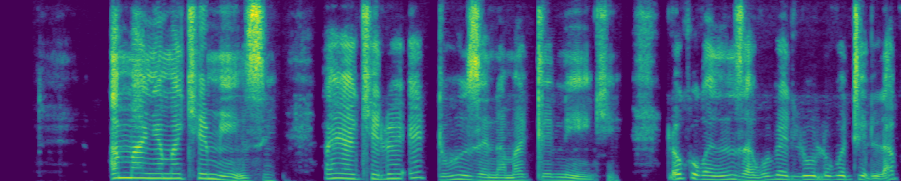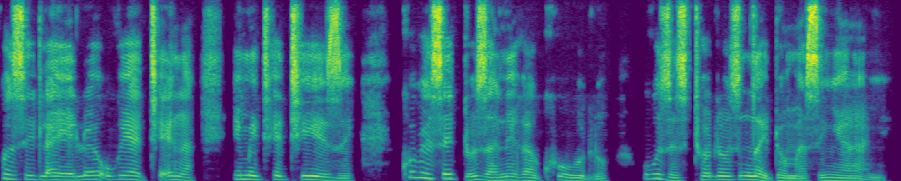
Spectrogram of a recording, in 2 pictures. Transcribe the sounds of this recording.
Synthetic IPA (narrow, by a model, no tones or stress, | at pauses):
amaɲamakʰemisi | ajakʰɛlwɛʔed̥ʱuzɛnamakliniːkʰḭlokʰuɣwezɛnd͡zʱaɣuβɛluluɣutʰilapʰɔsilajɛlwɛuɣujatʰɛŋaimitʰetʰizi | ɣuβɛsed̥ʱuzanɛɣakʰulu | uɣuzɛsi̥tʰɔlɔsiŋ͡ǀɛd̥ʱɔmasiɲaːnɛ̰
